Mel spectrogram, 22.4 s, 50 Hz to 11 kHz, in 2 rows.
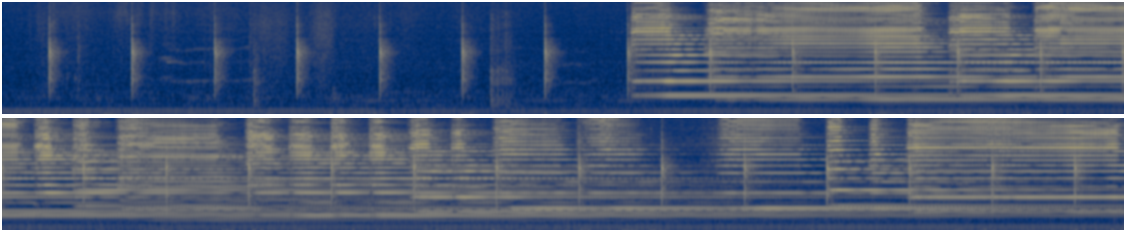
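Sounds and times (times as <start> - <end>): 
spiritual melody played on a bowed psaltery: 6.3 - 22.4.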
